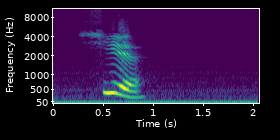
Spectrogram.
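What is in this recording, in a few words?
"xue4", Mandarin Chinese, pinyin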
